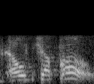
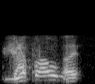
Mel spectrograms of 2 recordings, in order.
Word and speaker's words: Chapo: It's El Chapo. Isn't that how you pronounce it? Chapo? – Yep.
